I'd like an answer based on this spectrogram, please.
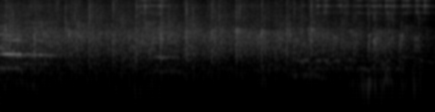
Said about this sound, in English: Clap your hands right now. Alguien aplaude sus manos ahorita.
